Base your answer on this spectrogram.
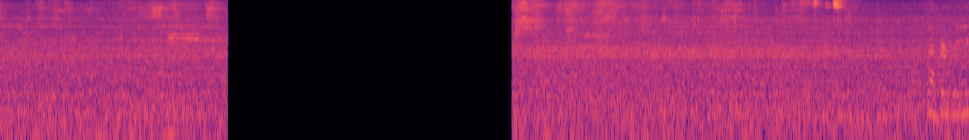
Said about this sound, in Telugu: ట్రైన్ వెళ్తుంది ఇక్కడ.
